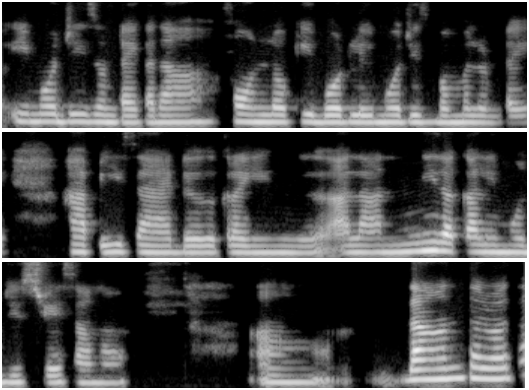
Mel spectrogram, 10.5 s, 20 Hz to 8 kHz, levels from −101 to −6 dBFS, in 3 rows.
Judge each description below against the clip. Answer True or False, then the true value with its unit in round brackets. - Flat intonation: True (1.6 semitones)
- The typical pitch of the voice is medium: True (165 Hz)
